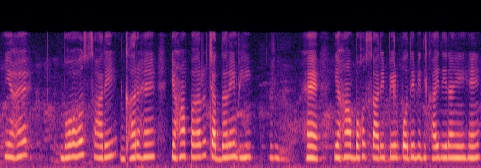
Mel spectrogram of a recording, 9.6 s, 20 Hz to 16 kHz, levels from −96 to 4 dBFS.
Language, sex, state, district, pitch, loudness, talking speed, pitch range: Hindi, female, Bihar, Lakhisarai, 260 Hz, -17 LUFS, 120 wpm, 250-270 Hz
